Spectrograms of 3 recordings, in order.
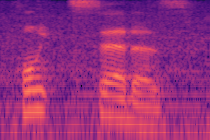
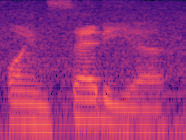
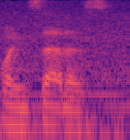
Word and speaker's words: poinsettia: Poinsettas. That's right. People get mad at me because I don't say the I in poinsettia. A lot of people really like to pronounce that I poinsettia, but no, I just call them poinsettas.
